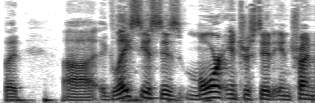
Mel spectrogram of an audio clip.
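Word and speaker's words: Yglesias: And it's an article by Matt, is it Iglesias? Is that how you say it? Yeah, Matt Iglesias. I know you struggle pronouncing names, so I'm glad I can step in and help you here.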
